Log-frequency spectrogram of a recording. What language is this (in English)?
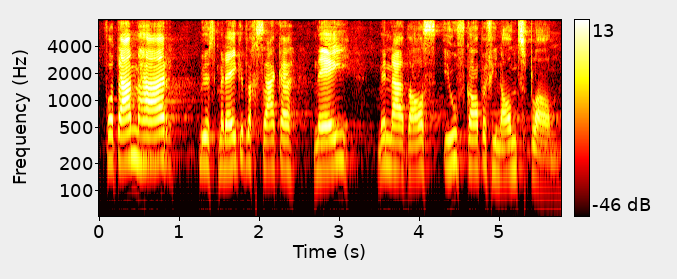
Swiss German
